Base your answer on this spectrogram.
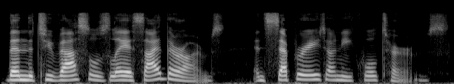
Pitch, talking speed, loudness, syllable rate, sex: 195 Hz, 170 wpm, -18 LUFS, 4.8 syllables/s, female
